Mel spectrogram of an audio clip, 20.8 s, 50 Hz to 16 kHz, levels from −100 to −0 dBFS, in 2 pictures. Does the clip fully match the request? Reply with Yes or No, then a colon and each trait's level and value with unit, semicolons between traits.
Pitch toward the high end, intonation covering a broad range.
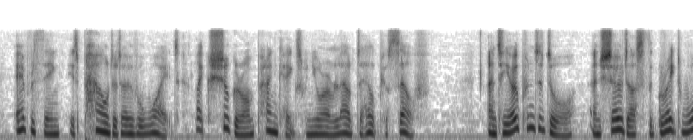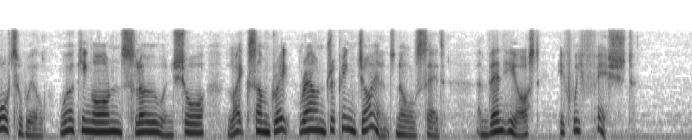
Yes: high, 195 Hz; wide, 6.0 semitones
